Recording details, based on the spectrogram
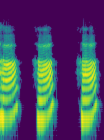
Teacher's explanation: یہ جو ہا ہے اس میں ہوا جو ہے حلق کے درمیان سے باہر آئے گی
